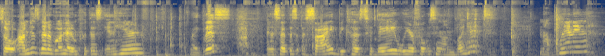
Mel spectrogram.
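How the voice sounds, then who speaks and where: A woman with a fairly high pitch speaks at a moderate pace with very wide pitch swings over noticeable background noise. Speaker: budgeting YouTuber. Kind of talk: casual tutorial vlog.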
